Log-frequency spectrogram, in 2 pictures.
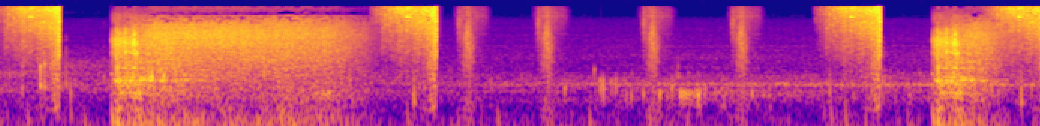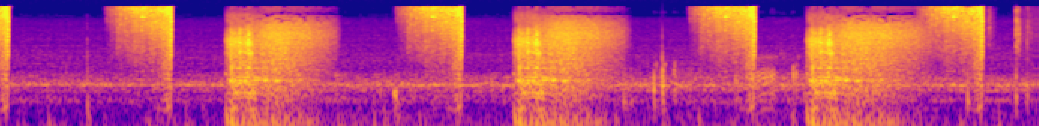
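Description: A loud whoosh of rushing air bursts out several times.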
